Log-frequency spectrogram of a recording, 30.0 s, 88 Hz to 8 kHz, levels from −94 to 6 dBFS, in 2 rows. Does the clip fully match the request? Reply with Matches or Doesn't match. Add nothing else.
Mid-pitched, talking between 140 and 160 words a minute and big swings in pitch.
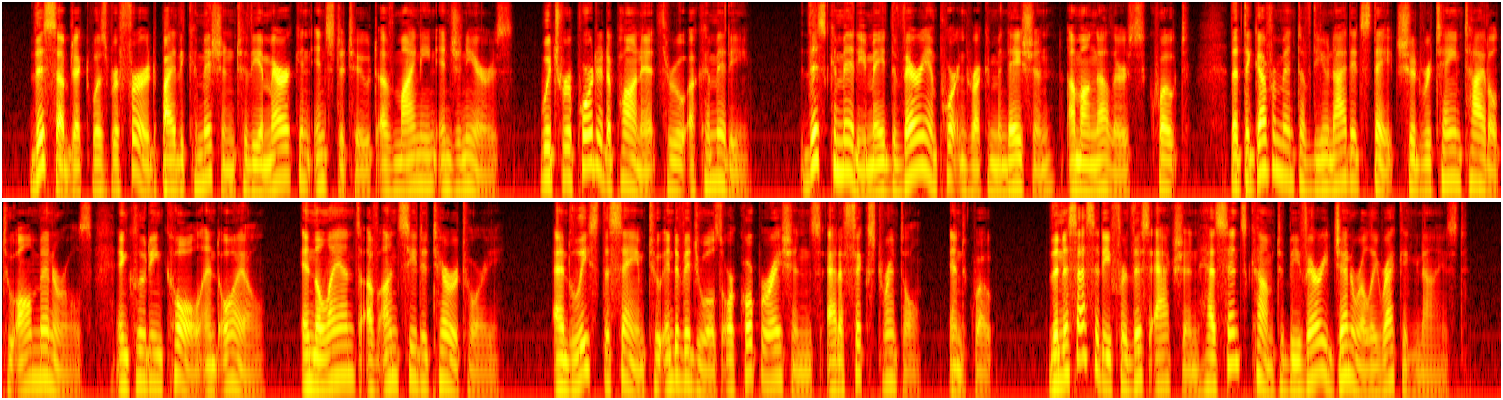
Doesn't match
